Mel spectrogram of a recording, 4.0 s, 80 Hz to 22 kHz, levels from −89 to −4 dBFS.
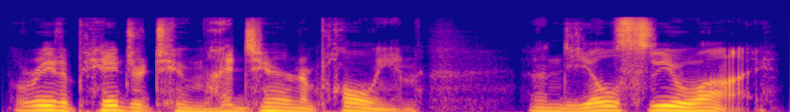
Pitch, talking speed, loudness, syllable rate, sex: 120 Hz, 180 wpm, -18 LUFS, 4.3 syllables/s, male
